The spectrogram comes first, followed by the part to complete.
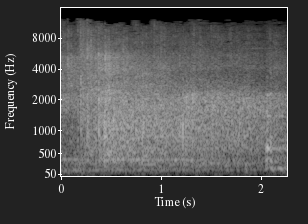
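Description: Audience applauding at the end of a live song. The applause swells quickly, is loudest about half a second in, then slowly dies down.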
